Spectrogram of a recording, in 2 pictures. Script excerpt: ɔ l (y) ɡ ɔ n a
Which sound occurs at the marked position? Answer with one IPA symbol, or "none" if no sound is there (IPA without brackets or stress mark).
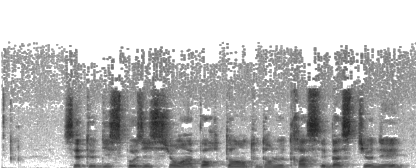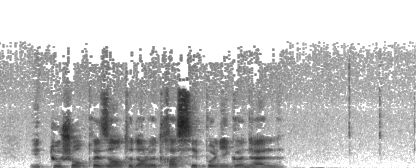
i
